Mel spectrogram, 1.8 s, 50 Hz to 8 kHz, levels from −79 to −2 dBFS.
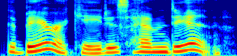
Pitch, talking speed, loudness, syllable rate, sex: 220 Hz, 170 wpm, -16 LUFS, 5.8 syllables/s, female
